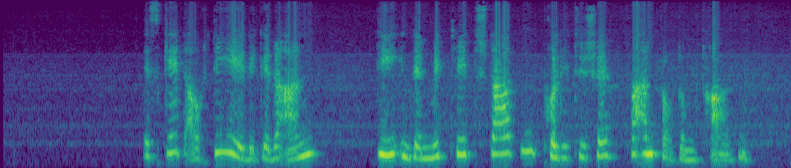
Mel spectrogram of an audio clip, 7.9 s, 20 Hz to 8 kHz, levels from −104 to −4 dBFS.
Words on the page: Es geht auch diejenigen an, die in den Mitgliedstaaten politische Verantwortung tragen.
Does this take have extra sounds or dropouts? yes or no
no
